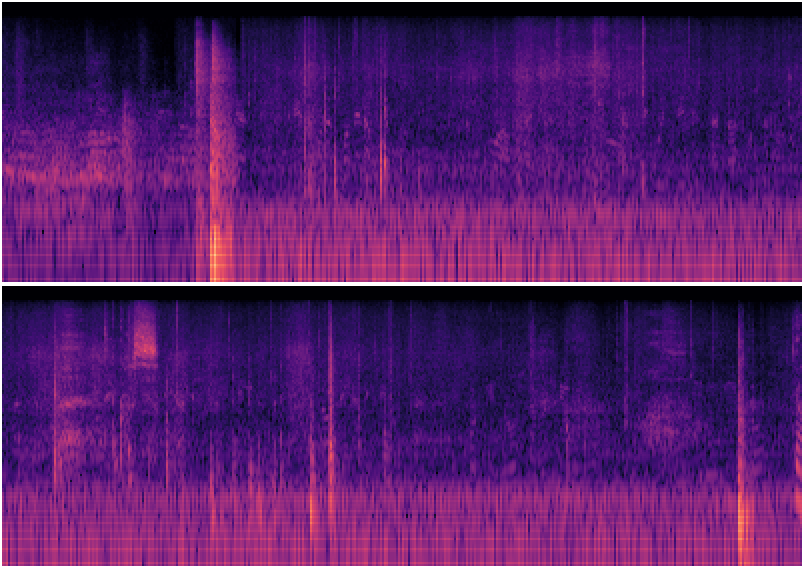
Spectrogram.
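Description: A door bangs shut about two seconds in; then the steady low hum of a car interior in the rain, with car doors opening and a door shutting with a thud near the end.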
